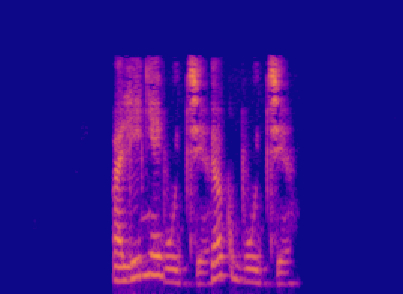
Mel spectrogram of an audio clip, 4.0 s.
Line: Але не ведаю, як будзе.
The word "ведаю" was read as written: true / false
false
